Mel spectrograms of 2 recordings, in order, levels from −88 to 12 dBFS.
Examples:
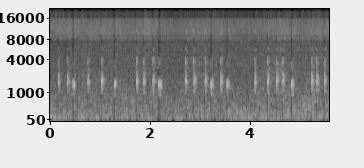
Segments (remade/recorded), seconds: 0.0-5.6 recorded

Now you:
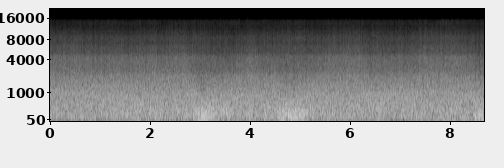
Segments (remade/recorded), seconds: 0.0-8.7 recorded

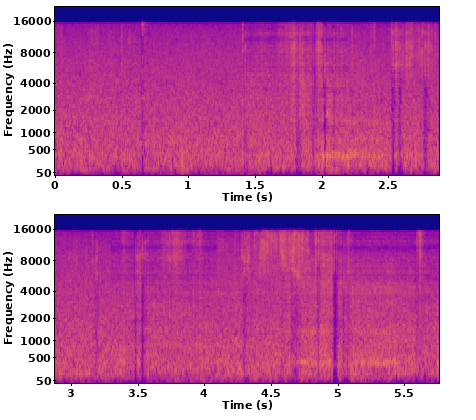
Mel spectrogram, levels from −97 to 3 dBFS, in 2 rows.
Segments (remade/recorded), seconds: 0.0-1.4 recorded; 1.4-2.2 remade; 2.2-3.3 recorded; 3.3-4.1 remade; 4.1-4.8 recorded; 4.8-5.8 remade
